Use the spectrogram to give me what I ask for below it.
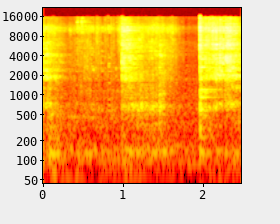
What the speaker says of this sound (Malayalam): നമ്മൾ നന്നായിട്ട് വഴറ്റണം.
